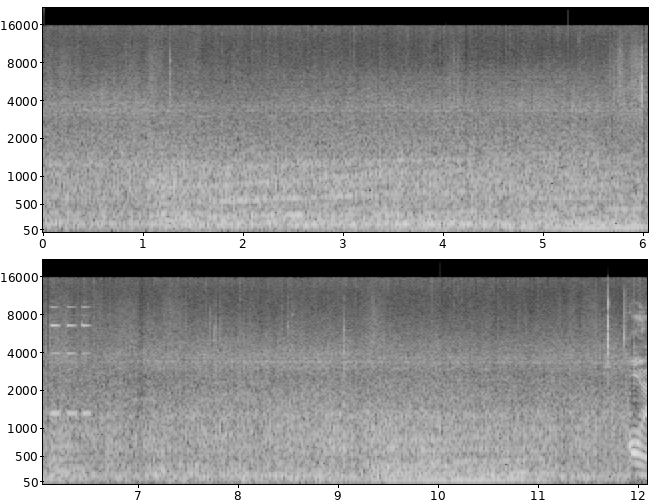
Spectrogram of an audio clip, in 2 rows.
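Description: A BMW i4 eDrive40 electric sedan accelerates, producing a steady road and wind roar with a low hum inside the cabin, while people talk over it.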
